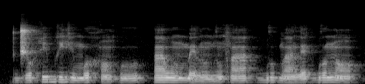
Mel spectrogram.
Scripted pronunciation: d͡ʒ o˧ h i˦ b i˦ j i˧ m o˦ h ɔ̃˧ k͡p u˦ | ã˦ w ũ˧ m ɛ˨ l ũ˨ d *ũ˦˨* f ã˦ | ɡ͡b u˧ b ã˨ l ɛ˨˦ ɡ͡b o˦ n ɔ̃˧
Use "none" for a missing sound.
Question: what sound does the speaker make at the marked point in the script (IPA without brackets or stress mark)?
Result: ũ˨˦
